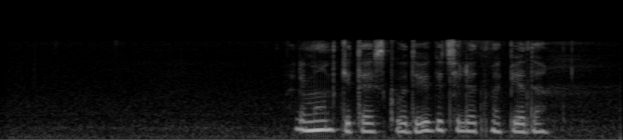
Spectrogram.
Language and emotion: Russian, neutral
